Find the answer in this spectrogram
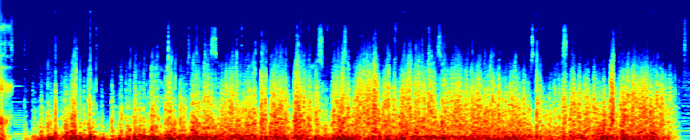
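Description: Natural gas flames burning across the floor of the Darvaza gas crater: a steady, low rushing noise that starts about half a second in, with wind on the microphone.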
